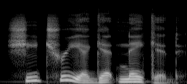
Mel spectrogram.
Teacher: This sounds like she tria get naked. Tried to often becomes tria, like an R sound in American English.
